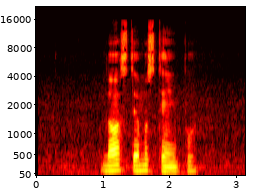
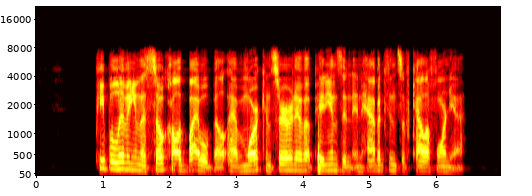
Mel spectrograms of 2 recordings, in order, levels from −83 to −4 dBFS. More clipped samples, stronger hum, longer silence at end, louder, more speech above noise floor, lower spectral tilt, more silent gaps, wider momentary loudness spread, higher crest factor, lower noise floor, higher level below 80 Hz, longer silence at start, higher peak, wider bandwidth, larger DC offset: neither; neither; first, 0.75 s vs 0.6 s; second, -22 LUFS vs -17 LUFS; second, 34 dB vs 65 dB; first, -5 dB/octave vs -2.5 dB/octave; neither; first, 17 LU vs 8 LU; about the same, 22 dB vs 18 dB; second, -56 dBFS vs -83 dBFS; first, -58 dBFS vs -64 dBFS; about the same, 1 s vs 0.9 s; about the same, -4 dBFS vs -2 dBFS; first, 16 kHz vs 8.4 kHz; neither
